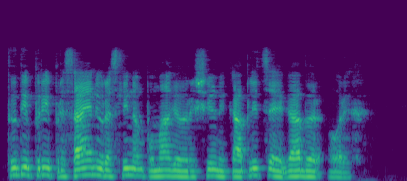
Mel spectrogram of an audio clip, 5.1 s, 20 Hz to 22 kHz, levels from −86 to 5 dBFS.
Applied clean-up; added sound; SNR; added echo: none; none; none; none.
